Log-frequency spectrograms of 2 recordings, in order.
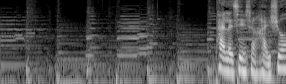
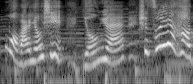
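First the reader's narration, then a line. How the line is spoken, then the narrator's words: Loud shout. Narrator (Chinese): 莎莉大声喊道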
